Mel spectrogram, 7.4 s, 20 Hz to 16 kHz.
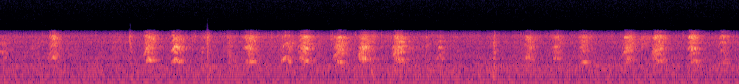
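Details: Ten-week-old Belgian Malinois Shepherd puppies in Williston, Florida, a litter born 2-16-2015: a run of short, high yelping yips and whines, roughly two per second, over a steady background hum.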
